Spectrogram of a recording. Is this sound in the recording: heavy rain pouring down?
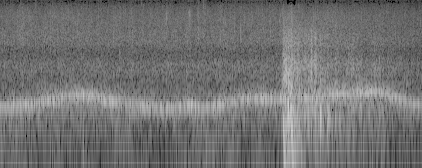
yes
